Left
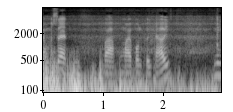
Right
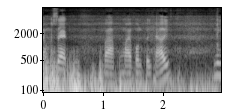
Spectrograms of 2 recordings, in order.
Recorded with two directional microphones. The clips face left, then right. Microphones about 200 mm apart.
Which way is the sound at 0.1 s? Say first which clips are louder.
Right 2 dB; 10° right (ahead or behind).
